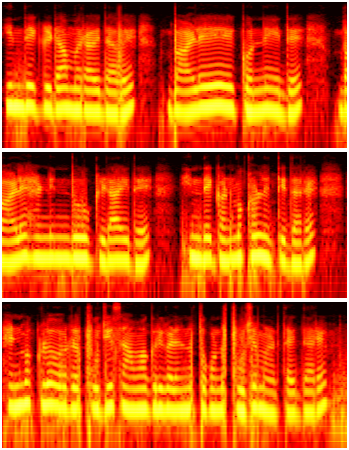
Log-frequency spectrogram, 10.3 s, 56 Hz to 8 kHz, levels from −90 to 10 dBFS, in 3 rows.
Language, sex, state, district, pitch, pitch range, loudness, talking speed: Kannada, female, Karnataka, Koppal, 215 Hz, 200-225 Hz, -14 LUFS, 120 wpm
